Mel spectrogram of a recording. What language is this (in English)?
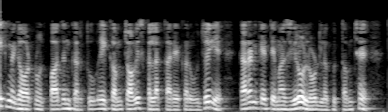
Gujarati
